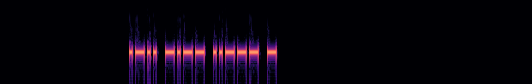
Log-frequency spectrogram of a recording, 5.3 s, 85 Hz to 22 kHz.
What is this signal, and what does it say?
Morse code, heard as a keyed tone, about 40 wpm, 700 Hz. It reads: LY2T
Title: DXCC-100 Call Signs - 4 Characters - Repeated 2x - 40wpm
